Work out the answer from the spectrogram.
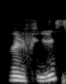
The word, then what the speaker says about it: Rafuse: Yeah, I mean, it'd be pronounced Refuse, but Refuse, okay.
